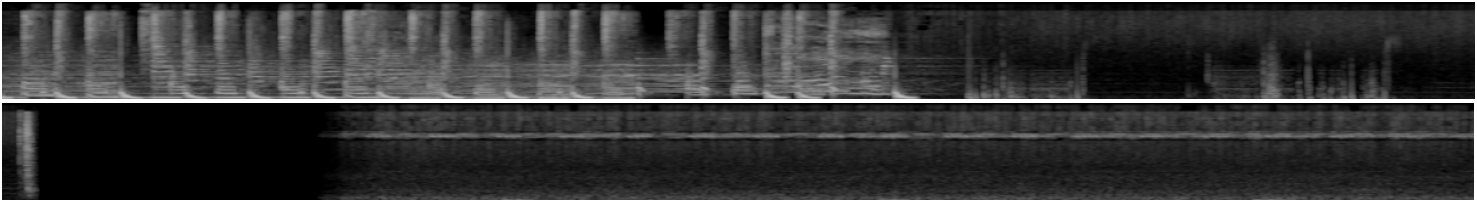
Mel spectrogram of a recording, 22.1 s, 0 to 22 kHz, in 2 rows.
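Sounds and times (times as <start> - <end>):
high insect chirring: 5.8 - 11.2, 13.5 - 22.0.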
